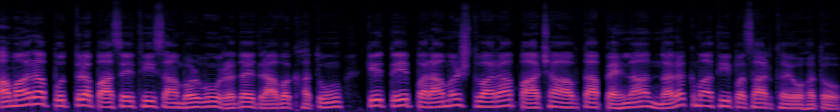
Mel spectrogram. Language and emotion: Gujarati, sad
